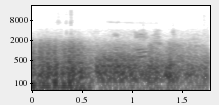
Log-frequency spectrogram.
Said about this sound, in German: Und vor diesen Anlegern, kleinen Stegen am Regnitzufer, direkt vor dem Forchheimer Marineheim, stehen sie schon, trotz aufziehenden Gewitters.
